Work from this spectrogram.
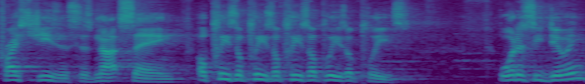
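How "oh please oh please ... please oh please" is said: put-on repeated begging like a child. Retelling how the youngest son Caleb begs for something: imitating Caleb begging. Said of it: "He doesn't do what my youngest son Caleb says".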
